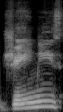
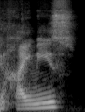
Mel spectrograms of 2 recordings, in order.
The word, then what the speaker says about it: Jaime's: Just Google Jamie's at Blue Reef. It's actually Jaime's, but us Americans, we don't pronounce it that way.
